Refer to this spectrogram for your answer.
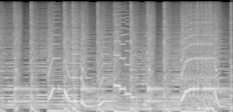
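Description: A dense electronic synthesizer tone sweeps up and down in pitch, its phrases echoing back in quick repeats that stack into a busy, layered wash, steady and fairly loud throughout with no voices.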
